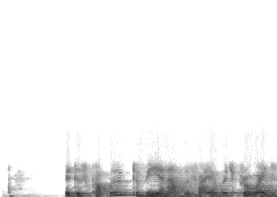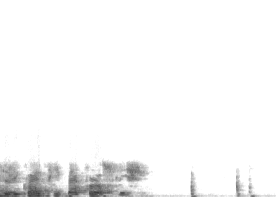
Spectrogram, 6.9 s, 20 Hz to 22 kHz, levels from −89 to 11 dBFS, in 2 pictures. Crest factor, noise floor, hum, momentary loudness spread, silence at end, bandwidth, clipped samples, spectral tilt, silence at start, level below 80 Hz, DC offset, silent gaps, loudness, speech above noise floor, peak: 16 dB; -73 dBFS; none; 13 LU; 0.45 s; 4 kHz; under 0.1%; -10 dB/octave; 0.1 s; -72 dBFS; under 0.1%; none; -18 LUFS; 55 dB; -2 dBFS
